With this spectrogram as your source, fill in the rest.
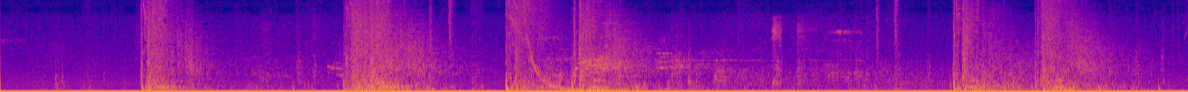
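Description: Video game gunfire crackles in repeated loud bursts of rapid shots spread through the stretch, close and harsh, with a player talking between and over the volleys.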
